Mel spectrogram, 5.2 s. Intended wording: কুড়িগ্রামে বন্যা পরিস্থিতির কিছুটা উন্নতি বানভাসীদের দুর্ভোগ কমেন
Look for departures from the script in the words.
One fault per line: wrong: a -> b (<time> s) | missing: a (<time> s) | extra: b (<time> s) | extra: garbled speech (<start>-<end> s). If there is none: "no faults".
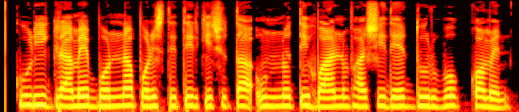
no faults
